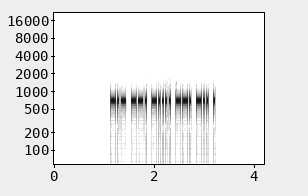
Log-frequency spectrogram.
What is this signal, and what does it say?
Morse code, heard as a keyed tone, about 36 wpm, 700 Hz. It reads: KG6GDE
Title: USA Call Signs - 6 Characters - Repeated 2x - 35wpm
